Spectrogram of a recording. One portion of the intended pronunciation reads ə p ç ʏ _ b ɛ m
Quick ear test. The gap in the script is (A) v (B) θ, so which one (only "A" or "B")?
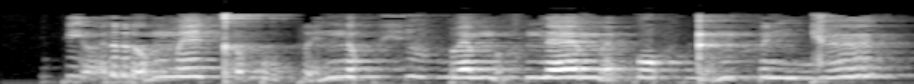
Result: A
